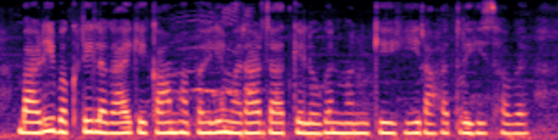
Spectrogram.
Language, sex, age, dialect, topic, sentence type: Chhattisgarhi, female, 18-24, Western/Budati/Khatahi, agriculture, statement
